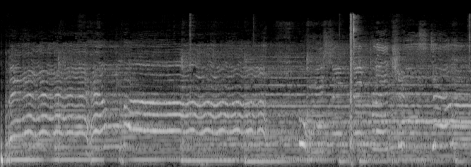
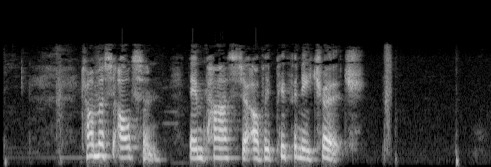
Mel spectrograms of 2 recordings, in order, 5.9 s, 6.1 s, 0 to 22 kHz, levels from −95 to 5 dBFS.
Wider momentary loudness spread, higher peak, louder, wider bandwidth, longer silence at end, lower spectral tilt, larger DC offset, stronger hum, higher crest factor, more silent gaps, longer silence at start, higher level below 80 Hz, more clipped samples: second, 5 LU vs 20 LU; second, -8 dBFS vs 0 dBFS; second, -23 LUFS vs -15 LUFS; first, 15.5 kHz vs 7.6 kHz; second, 0 s vs 0.4 s; about the same, -4.5 dB/octave vs -5 dB/octave; neither; neither; about the same, 16 dB vs 16 dB; neither; second, 0 s vs 0.7 s; about the same, -60 dBFS vs -62 dBFS; neither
